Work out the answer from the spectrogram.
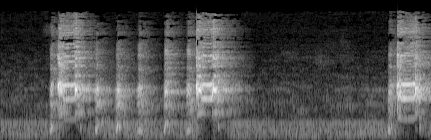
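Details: A red junglefowl hen's post-laying cackle: a burst of quick clucks builds to a loud, grating squawk, a silent gap follows, then another harsh squawk begins, with a low hum in the background.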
